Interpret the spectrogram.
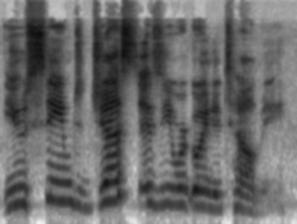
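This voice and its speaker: A woman's voice: fairly high pitch, a little slow, fairly bright tone, pitched above the performer's own voice. A woman voicing a naive, dreamy little male toy bear in a storybook, with a wistful, questioning manner. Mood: puzzled.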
